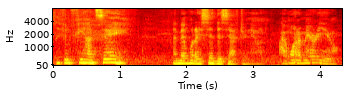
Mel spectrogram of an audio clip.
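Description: A man's voice: mid-range voice, expressive, brisk, very noisy, close to an everyday voice. A young man playing an intense, scheming boyfriend, earnest and pressing in a melodramatic comedy style. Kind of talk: comedic web-series acting.

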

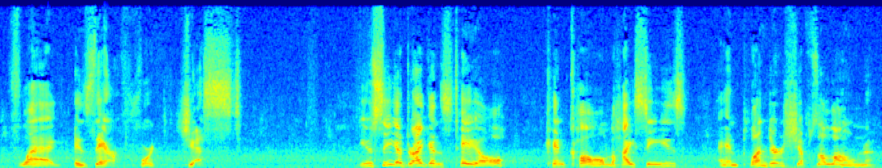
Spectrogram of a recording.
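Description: An older woman introducing her own children's story outdoors in her garden, chatty and gentle. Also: medium pitch, a little hiss or hum.

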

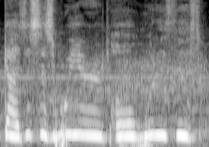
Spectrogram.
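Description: Extremely high-pitched and speaking slowly, this young twenty-something YouTuber gasps dramatically and keeps calling out "guys." His excited vlog moves from outdoors at night to an indoor room over loud background music.

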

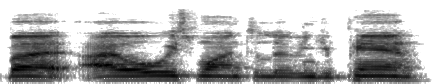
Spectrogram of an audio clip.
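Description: Speaking close to a phone camera in a small indoor room, a Filipino man of about forty, a network marketing member, shares his personal story in an earnest, excited testimonial. He often restarts his sentences, and his voice is medium in pitch at a normal speed.

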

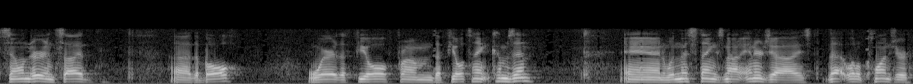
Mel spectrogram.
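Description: A man casually explaining a small engine repair in his home garage, relaxed and dryly joking, with plenty of fillers as he works. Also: lowish voice, muffled recording. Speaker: repair instructor. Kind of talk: casual hands-on repair tutorial.

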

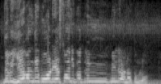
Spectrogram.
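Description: A young woman argues stubbornly and keeps accusing in a staged street quarrel. Her voice is very high. Street and traffic noise can be heard clearly in the recording. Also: fairly quick. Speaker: prank video performer.

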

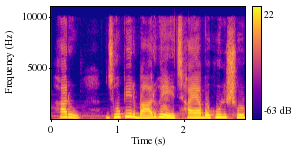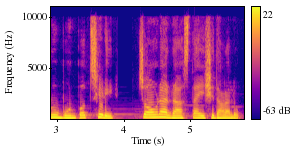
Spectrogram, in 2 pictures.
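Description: A woman narrating a classic short story in a calm, even reading voice. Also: fairly high pitch, normal speed, soft background music.

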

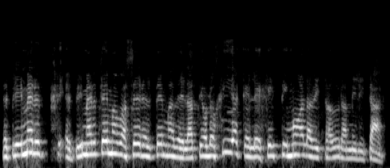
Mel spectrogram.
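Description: A man's voice: high-pitched, moderate pace. Man lecturing on a glitchy video call. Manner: formal, methodical, restates himself as he goes. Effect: choppy audio cutting out over a video call. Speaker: conference panelist. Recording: dull, lo-fi video call audio.

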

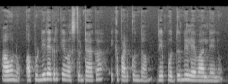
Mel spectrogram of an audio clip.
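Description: A woman's voice: medium pitch, little pitch movement, a little fast, mellow, lightly acted. A woman voicing a fond, easygoing husband in his late fifties in a storybook reading.

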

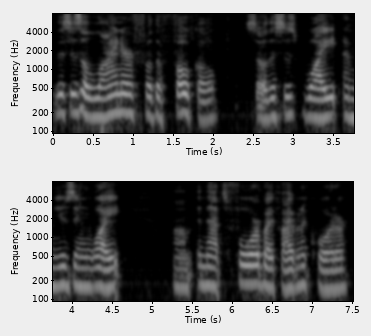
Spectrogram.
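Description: An older woman with a thin, squeaky, slightly hoarse voice, giving a casual, halting card-making demonstration. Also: flat delivery. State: hoarse while recovering from surgery. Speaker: craft tutorial host. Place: indoors at a wooden craft table, camera overhead.

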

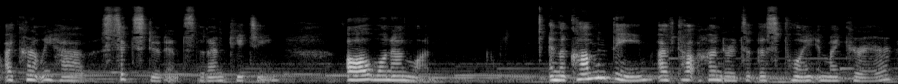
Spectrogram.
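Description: A middle-aged woman talks through a cloth face mask in a casual teaching style. Her pitch sits in the middle range, and she explains conversationally with frequent little check-ins. Music plays behind her. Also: rough recording. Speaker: psychic medium and teacher. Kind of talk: casual instructional talk to camera. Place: small indoor room.

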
